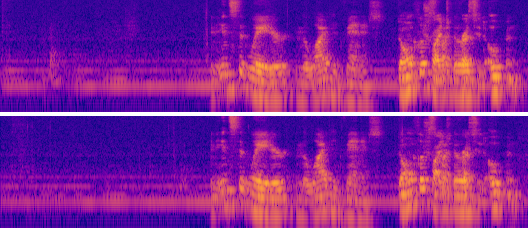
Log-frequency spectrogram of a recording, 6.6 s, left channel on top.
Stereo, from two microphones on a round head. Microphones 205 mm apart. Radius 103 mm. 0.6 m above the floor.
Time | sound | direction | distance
2.6 | a man speaking | 5° right (ahead or behind) | 1.0 m
5.0 | a man speaking | 45° left (ahead or behind) | 1.9 m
